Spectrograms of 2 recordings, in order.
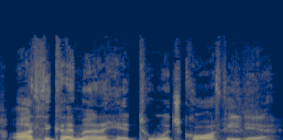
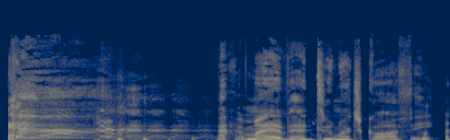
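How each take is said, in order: First: Composed mock New York accent; put-on New York accent. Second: Slow, high, laughed-out admission; laughing. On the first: Admitting too much coffee in character, put-on New York accent. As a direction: repeat it as a comic New Yorker. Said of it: "to actually do this accent right". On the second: Real, not acted. Blaming coffee for the giggle fit, laughing. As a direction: say it through helpless laughter.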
